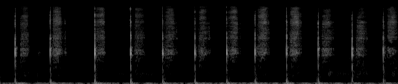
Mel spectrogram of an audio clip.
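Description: Fingertips rub and scratch the faces of a pale, unfinished, hollow wooden box held in both hands. About 12 short, sharp scratches land in a loose, uneven rhythm, each followed by a bright, dry rasping swish with a faint tone near 1.6 kHz. The sound is quiet and close.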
